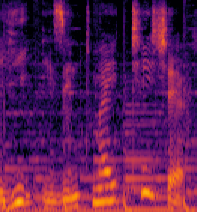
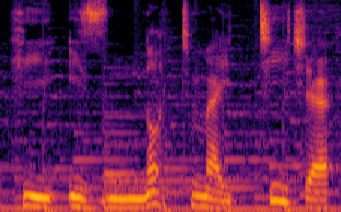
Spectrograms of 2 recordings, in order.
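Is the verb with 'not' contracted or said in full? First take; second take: contracted; full. First: The verb and not are joined together. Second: The verb and not are said separately. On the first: "you simply say" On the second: "Instead of saying"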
